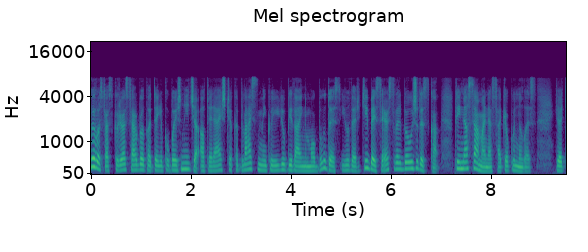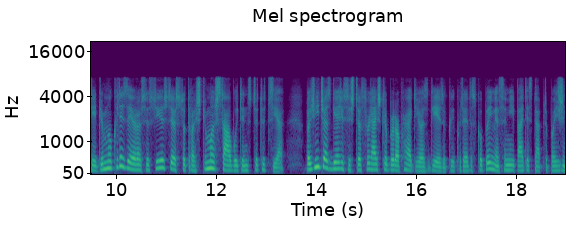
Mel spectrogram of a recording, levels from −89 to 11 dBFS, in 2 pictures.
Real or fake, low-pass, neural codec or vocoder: fake; 7.2 kHz; codec, 16 kHz, 0.5 kbps, FunCodec, trained on LibriTTS, 25 frames a second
